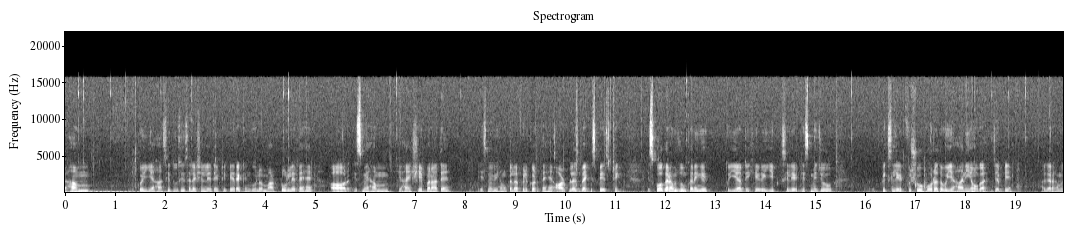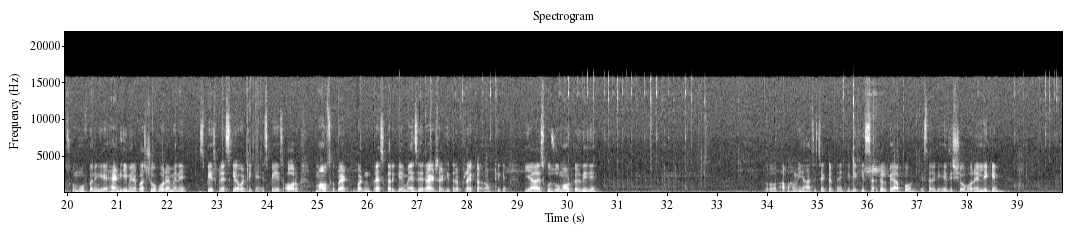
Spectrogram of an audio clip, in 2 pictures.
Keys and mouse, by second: 0.7 space, 0.9 click, 1.2 space, 1.9-4.4 drag, 6.6-10.4 drag, 11.9 space, 12.4-15.8 ctrl+drag, 15.8-17.2 ctrl+drag, 17.2 space, 17.7 click, 17.7 space, 19.2 click, 20.0 click, 20.4 space, 20.7 space, 27.1 click, 27.8 click, 28.9 space, 29.9 click, 29.9 ctrl+alt+click, 33.4 space, 34.2-36.5 ctrl+drag, 36.5 space, 38.2 click.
